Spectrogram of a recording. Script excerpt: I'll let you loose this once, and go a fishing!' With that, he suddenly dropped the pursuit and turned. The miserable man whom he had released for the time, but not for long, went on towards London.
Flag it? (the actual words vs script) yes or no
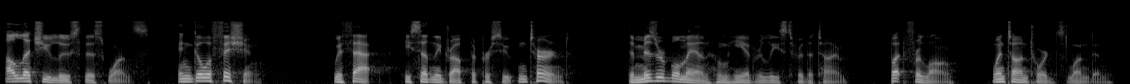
yes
